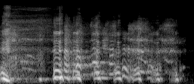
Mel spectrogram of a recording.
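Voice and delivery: loud, high laugh; real amused laughter, high and loud. Real, not acted. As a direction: burst out laughing. Laughs after dodging the hard question.

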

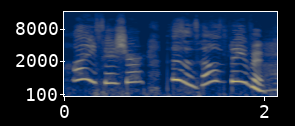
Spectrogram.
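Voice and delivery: high squeaky elf voice. Retold or imitated. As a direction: pitch way up like a tiny elf. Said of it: "And you're like".

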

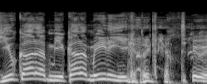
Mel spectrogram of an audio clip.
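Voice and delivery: a touch of a bored wife hurrying him; lightly voiced wife. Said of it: "His wife ... She goes".

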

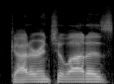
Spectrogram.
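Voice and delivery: usual speaking voice

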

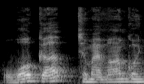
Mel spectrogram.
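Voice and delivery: ordinary talk

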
